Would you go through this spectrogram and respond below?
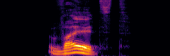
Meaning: inflection of walzen: 1. second/third-person singular present 2. second-person plural present 3. plural imperative
- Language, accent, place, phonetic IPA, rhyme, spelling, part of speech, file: German, Germany, Berlin, [valt͡st], -alt͡st, walzt, verb, De-walzt.ogg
